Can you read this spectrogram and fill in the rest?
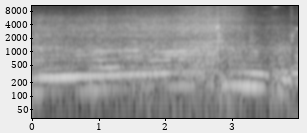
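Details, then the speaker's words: Turbo Honda Civic EG on stock internals after boost cut raised to 22 psi: engine climbs steadily under 20 psi boost with no stutter or cut, pulling the whole way; clean full-boost pull. "20 pounds of boost, and it pulled the whole way. Holy shit, that did that at 20 pounds."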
